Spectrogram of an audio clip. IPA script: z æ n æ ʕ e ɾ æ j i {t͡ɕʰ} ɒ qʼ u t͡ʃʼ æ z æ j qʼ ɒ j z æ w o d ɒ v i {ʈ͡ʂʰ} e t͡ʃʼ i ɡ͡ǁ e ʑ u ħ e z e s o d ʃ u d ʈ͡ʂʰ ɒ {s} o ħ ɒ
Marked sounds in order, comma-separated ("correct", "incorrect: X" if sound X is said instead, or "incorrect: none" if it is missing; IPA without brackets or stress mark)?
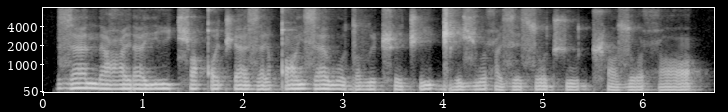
correct, correct, incorrect: z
